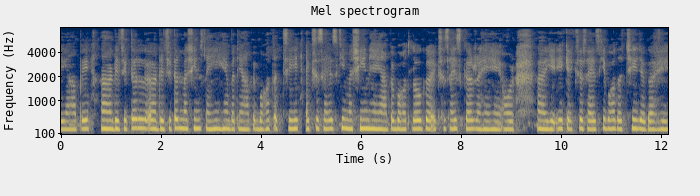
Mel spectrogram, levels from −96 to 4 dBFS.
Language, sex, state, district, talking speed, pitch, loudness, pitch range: Hindi, female, Bihar, Jahanabad, 170 wpm, 230 Hz, -15 LUFS, 225-235 Hz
